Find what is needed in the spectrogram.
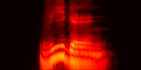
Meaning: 1. to rock, sway in a crib 2. to agitate, incite
- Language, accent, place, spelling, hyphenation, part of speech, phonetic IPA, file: German, Germany, Berlin, wiegeln, wie‧geln, verb, [ˈviːɡl̩n], De-wiegeln.ogg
